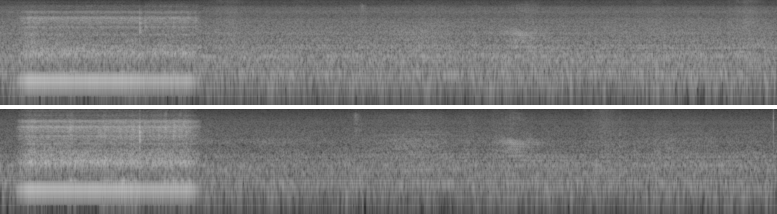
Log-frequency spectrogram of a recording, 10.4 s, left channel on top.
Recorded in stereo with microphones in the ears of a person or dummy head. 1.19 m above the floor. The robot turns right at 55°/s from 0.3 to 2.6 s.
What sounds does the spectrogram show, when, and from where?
1.9 s tapping: 35° right (ahead or behind), 0.6 m; by 2.0 s 40° right (ahead or behind), 0.6 m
